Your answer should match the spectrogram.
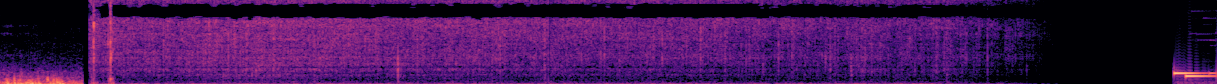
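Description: Sendai beef hamburg patty sizzling steadily in a frying pan, fading out about five seconds in. A short, bright two-note chime sounds right at the end.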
